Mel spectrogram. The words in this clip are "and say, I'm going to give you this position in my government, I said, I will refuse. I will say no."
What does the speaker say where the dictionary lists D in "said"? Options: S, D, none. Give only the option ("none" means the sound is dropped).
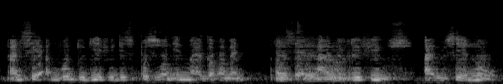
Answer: none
